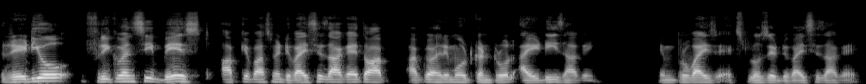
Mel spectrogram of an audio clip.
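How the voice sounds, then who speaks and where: Clear-voiced man explaining deliberately. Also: on the low side, fairly even intonation, a little mellow, no room sound. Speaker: army colonel, interview guest. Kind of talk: explanatory interview talk.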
